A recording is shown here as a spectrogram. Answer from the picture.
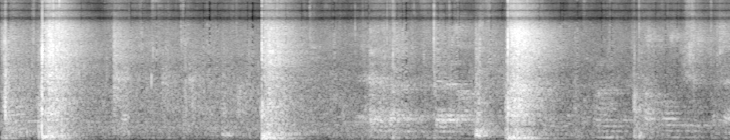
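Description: Bodies hitting judo mats as a rolling sacrifice throw is done over and over: three heavy thuds, about a second, four seconds and eight seconds in.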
